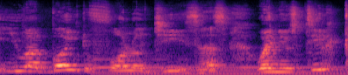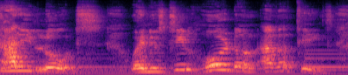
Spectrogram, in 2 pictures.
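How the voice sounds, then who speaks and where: A man talks at a moderate pace. Clear music plays behind him, and the room echo is audible. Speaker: pastor. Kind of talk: sermon. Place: studio.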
